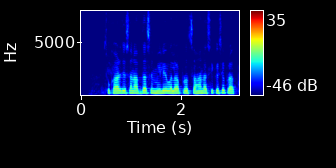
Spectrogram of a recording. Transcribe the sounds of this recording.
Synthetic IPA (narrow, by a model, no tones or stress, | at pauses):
sukʰaɾd͡ʒesənab̚d̪asemɪleʋalapɾoːt̪saɦənəsikəsepɾat̪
